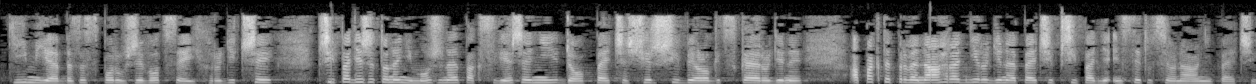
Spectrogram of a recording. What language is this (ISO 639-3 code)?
ces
